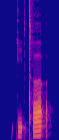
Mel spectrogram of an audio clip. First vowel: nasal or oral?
oral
